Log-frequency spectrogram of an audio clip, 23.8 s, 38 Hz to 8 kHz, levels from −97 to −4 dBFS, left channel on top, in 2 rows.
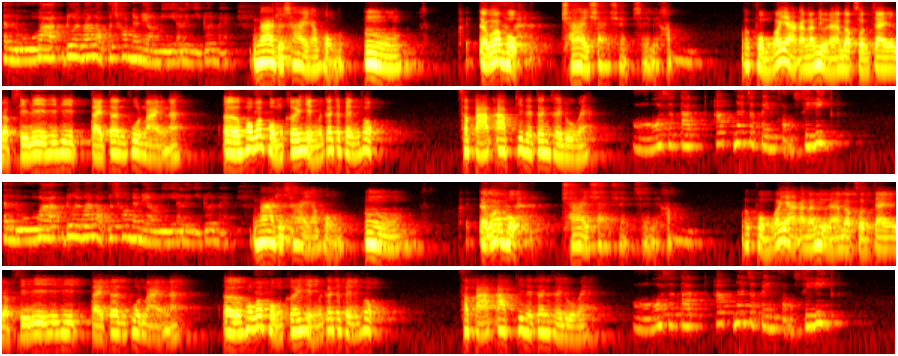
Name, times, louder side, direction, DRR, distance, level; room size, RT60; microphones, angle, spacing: voice 1, 0.0-3.0 3.6-4.1 5.2-5.4 6.4-7.1 8.9-9.3 15.3-15.4 20.3-23.0, left 1 dB, 30° left, 2 dB, 1.6 m, -34 dB
voice 2, 3.3-4.6 4.8-5.3 6.3-6.9 7.5-8.9 9.9-14.3 14.8-16.9 18.0-19.8, left 5 dB, 80° left, 9 dB, 0.5 m, -22 dB
28.5 x 12.5 x 2.3 m, 0.88 s
head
